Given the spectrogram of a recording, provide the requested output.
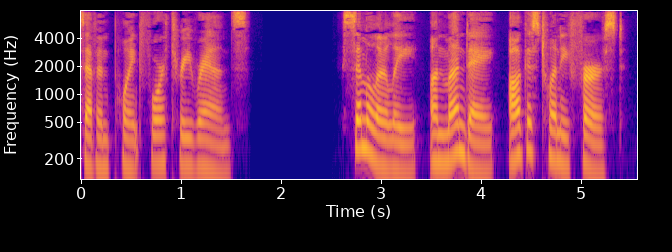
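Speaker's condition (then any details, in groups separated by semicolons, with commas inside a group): No condition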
